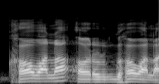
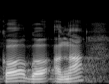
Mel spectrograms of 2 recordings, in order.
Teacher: तो ख वाला और घ वाला ये महाप्राण में आता है, बाकी क ग अंगा अल्प प्राण के अंतर्गत आता है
